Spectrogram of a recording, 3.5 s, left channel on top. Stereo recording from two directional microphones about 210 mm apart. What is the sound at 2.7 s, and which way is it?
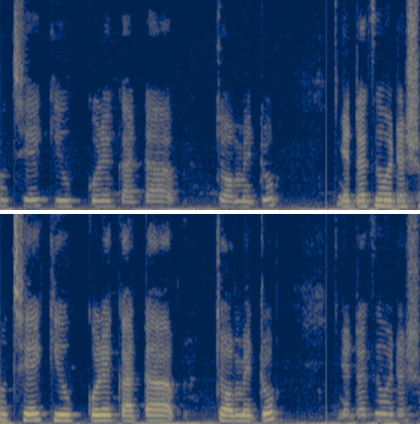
Speech, 30° left (ahead or behind).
